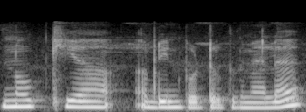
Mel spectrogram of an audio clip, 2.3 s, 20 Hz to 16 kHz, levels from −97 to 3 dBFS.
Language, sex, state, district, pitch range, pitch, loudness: Tamil, female, Tamil Nadu, Kanyakumari, 185-205 Hz, 190 Hz, -15 LUFS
